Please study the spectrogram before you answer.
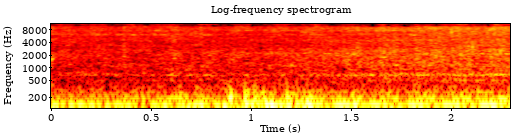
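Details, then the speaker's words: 1955 Buick Special Riviera, one-owner, 264 V8, automatic, idle after start-up: runs really sweet, low, even V8 burble, steady idle with no misses, knocks or ticks; exhaust audible. Normal healthy idle. "Runs really sweet, nice and smooth."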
